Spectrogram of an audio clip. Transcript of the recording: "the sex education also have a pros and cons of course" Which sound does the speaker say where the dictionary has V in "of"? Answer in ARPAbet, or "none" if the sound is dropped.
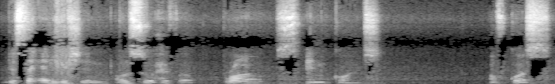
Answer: F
